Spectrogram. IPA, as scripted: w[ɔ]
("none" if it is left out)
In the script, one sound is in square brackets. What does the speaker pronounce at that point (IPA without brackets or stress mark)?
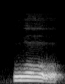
o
